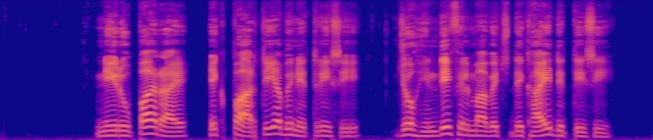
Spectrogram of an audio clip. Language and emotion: Punjabi, neutral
